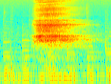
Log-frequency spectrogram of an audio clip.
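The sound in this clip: A big exhale of relief from a driver who has finished a careful reversing U-turn on a slope. It is a single long, breathy, noisy rush of air that swells and then tapers off.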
